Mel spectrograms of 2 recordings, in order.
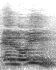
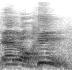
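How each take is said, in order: First: The middle h is silent. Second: The middle h is breathed aloud. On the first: The speaker calls it wrong. "no es Elohim" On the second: The speaker calls it right. "él es Elohim. Se fijan que la H sí tiene pronunciación"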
